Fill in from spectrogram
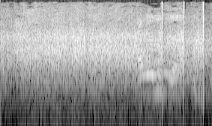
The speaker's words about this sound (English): We thank God for the choir. And the minister so powerfully to us this morning. Amen. Clap for the choir.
